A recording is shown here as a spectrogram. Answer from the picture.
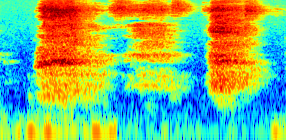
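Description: A man breathing hard, winded from a boxing workout: two loud, rushing breaths about a second apart, the first longer than the second.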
